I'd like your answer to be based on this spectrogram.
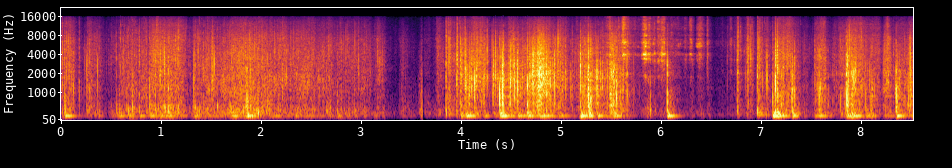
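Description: Powder-coated hands grab and crush soft clumps of pressed gym chalk into a pile of loose chalk powder, squeezing and rubbing to crumble them. Dense, bright crunching and crinkling rises and falls in irregular bursts, with brief quieter pauses and a faint steady low hum underneath.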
